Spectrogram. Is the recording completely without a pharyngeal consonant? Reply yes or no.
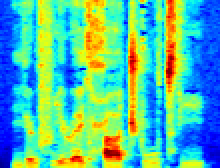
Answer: no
